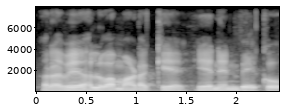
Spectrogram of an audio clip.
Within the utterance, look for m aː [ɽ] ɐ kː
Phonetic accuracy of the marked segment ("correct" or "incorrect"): correct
